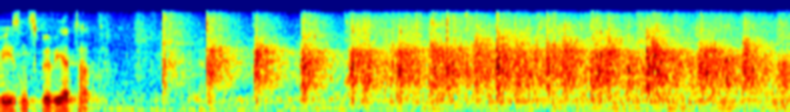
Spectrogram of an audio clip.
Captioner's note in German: Beifall bei der CDU und der FDP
